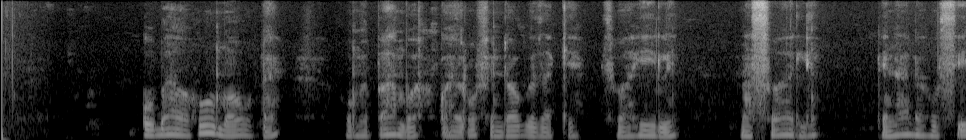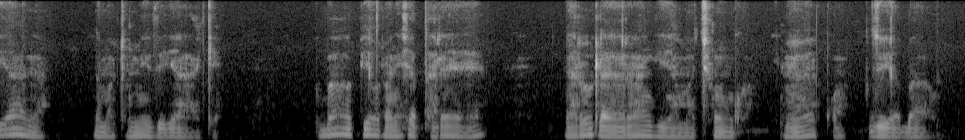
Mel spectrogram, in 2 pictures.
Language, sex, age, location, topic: Swahili, male, 25-35, Kisumu, education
